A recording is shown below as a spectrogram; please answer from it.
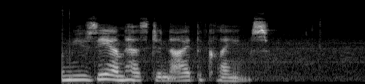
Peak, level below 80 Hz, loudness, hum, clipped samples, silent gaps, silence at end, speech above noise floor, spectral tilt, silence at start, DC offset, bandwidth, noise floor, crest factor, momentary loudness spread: -2 dBFS; -62 dBFS; -20 LUFS; none; under 0.1%; none; 0.95 s; 31 dB; -2.5 dB/octave; 0.6 s; under 0.1%; 9.6 kHz; -51 dBFS; 22 dB; 10 LU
